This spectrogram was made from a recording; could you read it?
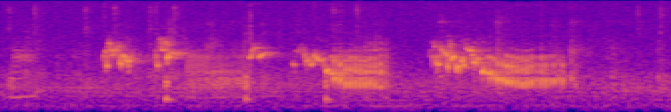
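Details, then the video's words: Budgerigar song heard as a few short chirps followed by two longer rasping, chattering warbles, each lasting about a third to three quarters of a second, over faint background hiss. "Пение волнистого попугая"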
